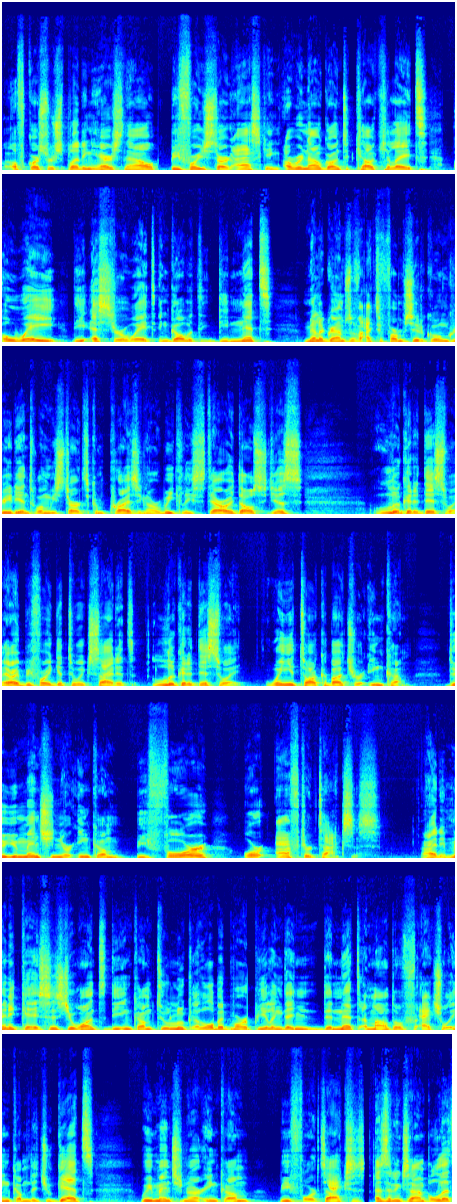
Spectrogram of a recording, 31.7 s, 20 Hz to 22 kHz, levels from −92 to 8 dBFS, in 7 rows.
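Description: No technical faults are audible anywhere in the recording.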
